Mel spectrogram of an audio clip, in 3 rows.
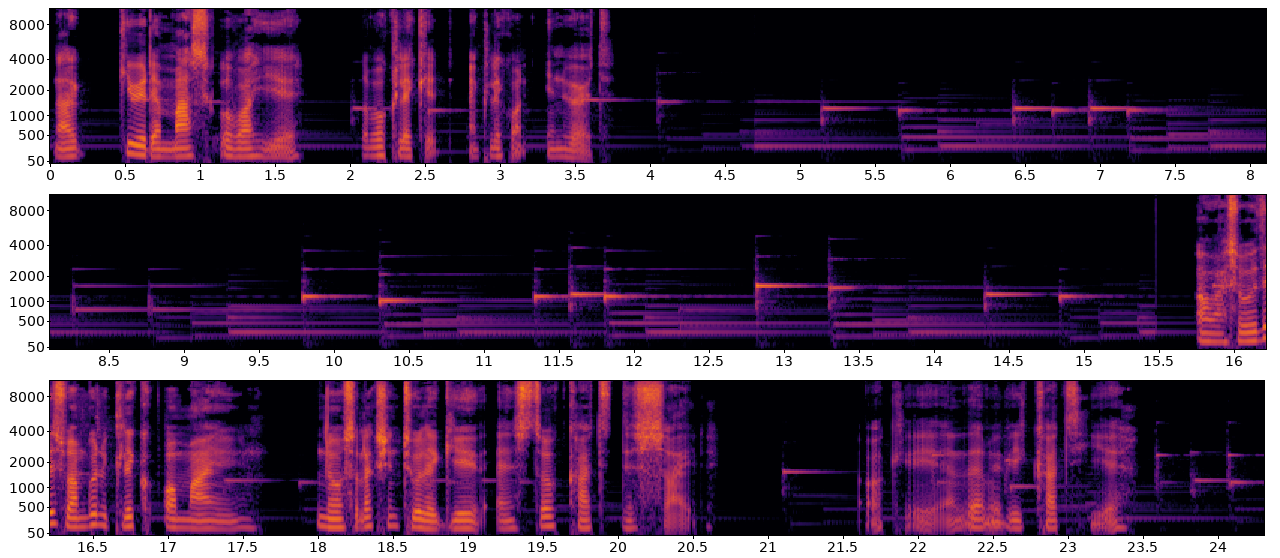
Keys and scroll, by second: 9.9 Return, 10.5 shift+Left, 10.7 shift+Left, 10.8-11.9 typing, 11.4 Left, 13.0 Left, 13.2 Left, 13.4 Left, 13.5 ctrl+t, 14.2-14.8 typing, 16.4 l.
